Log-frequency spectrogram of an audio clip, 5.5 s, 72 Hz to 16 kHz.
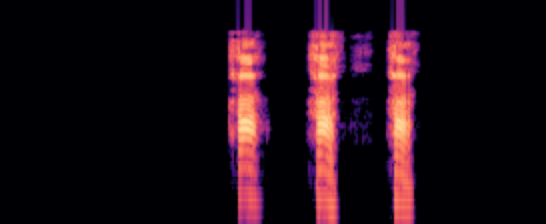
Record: exhalation_length: 5.5 s
exhalation_amplitude: 28971
exhalation_signal_mean_std_ratio: 0.23
survey_phase: beta (2021-08-13 to 2022-03-07)
age: 45-64
gender: Male
wearing_mask: 'No'
symptom_cough_any: true
symptom_shortness_of_breath: true
symptom_other: true
symptom_onset: 8 days
smoker_status: Never smoked
respiratory_condition_asthma: true
respiratory_condition_other: false
recruitment_source: Test and Trace
submission_delay: 2 days
covid_test_result: Negative
covid_test_method: ePCR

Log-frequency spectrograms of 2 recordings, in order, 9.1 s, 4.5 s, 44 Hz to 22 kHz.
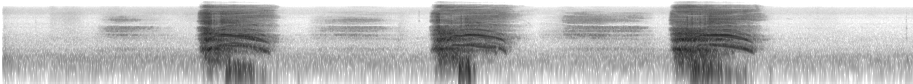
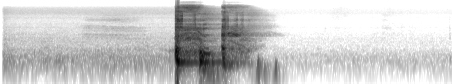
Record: exhalation_length: 9.1 s
exhalation_amplitude: 21637
exhalation_signal_mean_std_ratio: 0.43
cough_length: 4.5 s
cough_amplitude: 32768
cough_signal_mean_std_ratio: 0.24
survey_phase: beta (2021-08-13 to 2022-03-07)
age: 45-64
gender: Male
wearing_mask: 'No'
symptom_none: true
smoker_status: Never smoked
respiratory_condition_asthma: false
respiratory_condition_other: false
recruitment_source: REACT
submission_delay: 1 day
covid_test_result: Negative
covid_test_method: RT-qPCR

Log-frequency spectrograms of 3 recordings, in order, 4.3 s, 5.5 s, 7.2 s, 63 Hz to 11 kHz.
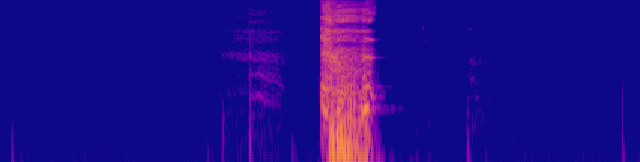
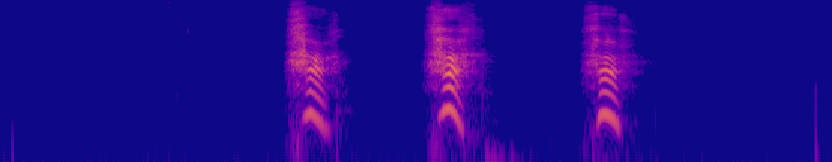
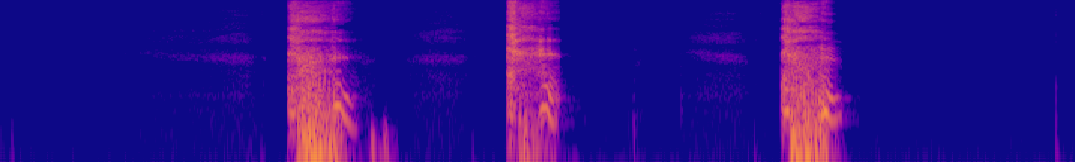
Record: cough_length: 4.3 s
cough_amplitude: 18769
cough_signal_mean_std_ratio: 0.23
exhalation_length: 5.5 s
exhalation_amplitude: 9018
exhalation_signal_mean_std_ratio: 0.27
three_cough_length: 7.2 s
three_cough_amplitude: 22876
three_cough_signal_mean_std_ratio: 0.31
survey_phase: alpha (2021-03-01 to 2021-08-12)
age: 18-44
gender: Female
wearing_mask: 'No'
symptom_headache: true
smoker_status: Never smoked
respiratory_condition_asthma: true
respiratory_condition_other: false
recruitment_source: Test and Trace
submission_delay: 1 day
covid_test_result: Positive
covid_test_method: RT-qPCR
covid_ct_value: 26.0
covid_ct_gene: ORF1ab gene
covid_ct_mean: 26.6
covid_viral_load: 1900 copies/ml
covid_viral_load_category: Minimal viral load (< 10K copies/ml)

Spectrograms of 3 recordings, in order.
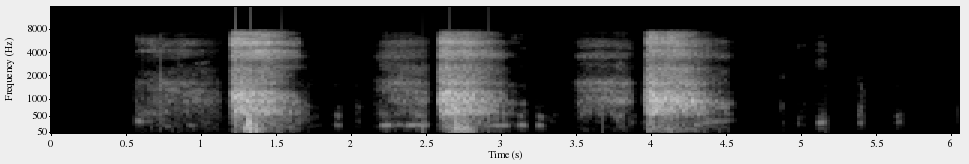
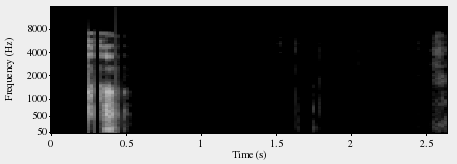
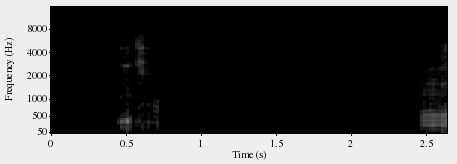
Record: exhalation_length: 6.1 s
exhalation_amplitude: 32767
exhalation_signal_mean_std_ratio: 0.36
three_cough_length: 2.6 s
three_cough_amplitude: 26931
three_cough_signal_mean_std_ratio: 0.16
cough_length: 2.6 s
cough_amplitude: 323
cough_signal_mean_std_ratio: 0.26
survey_phase: beta (2021-08-13 to 2022-03-07)
age: 45-64
gender: Female
wearing_mask: 'No'
symptom_cough_any: true
symptom_runny_or_blocked_nose: true
symptom_sore_throat: true
symptom_fatigue: true
symptom_fever_high_temperature: true
symptom_headache: true
symptom_change_to_sense_of_smell_or_taste: true
symptom_loss_of_taste: true
smoker_status: Ex-smoker
respiratory_condition_asthma: false
respiratory_condition_other: false
recruitment_source: Test and Trace
submission_delay: 2 days
covid_test_result: Positive
covid_test_method: RT-qPCR
covid_ct_value: 20.4
covid_ct_gene: ORF1ab gene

